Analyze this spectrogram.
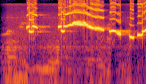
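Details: Oriental magpie-robin singing vigorously in the afternoon as a lure song for pet birds: a low soft note, then a sharp high whistle, a long arching rising-falling whistle and short clear whistled notes.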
